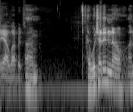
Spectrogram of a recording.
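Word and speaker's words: Le Batard: I want to say it's Labatard, but I don't know how to pronounce his name. That's right. Yeah, Labatard.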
